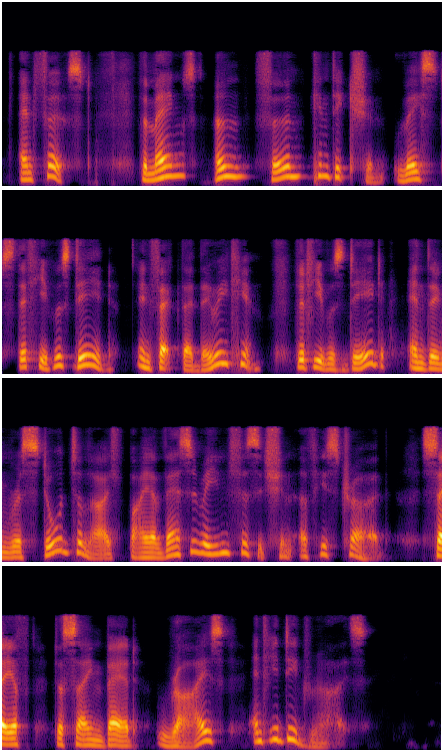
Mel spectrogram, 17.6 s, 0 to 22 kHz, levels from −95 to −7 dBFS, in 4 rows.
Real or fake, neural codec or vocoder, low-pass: fake; codec, 24 kHz, 0.9 kbps, WavTokenizer, large speech release; 7.2 kHz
